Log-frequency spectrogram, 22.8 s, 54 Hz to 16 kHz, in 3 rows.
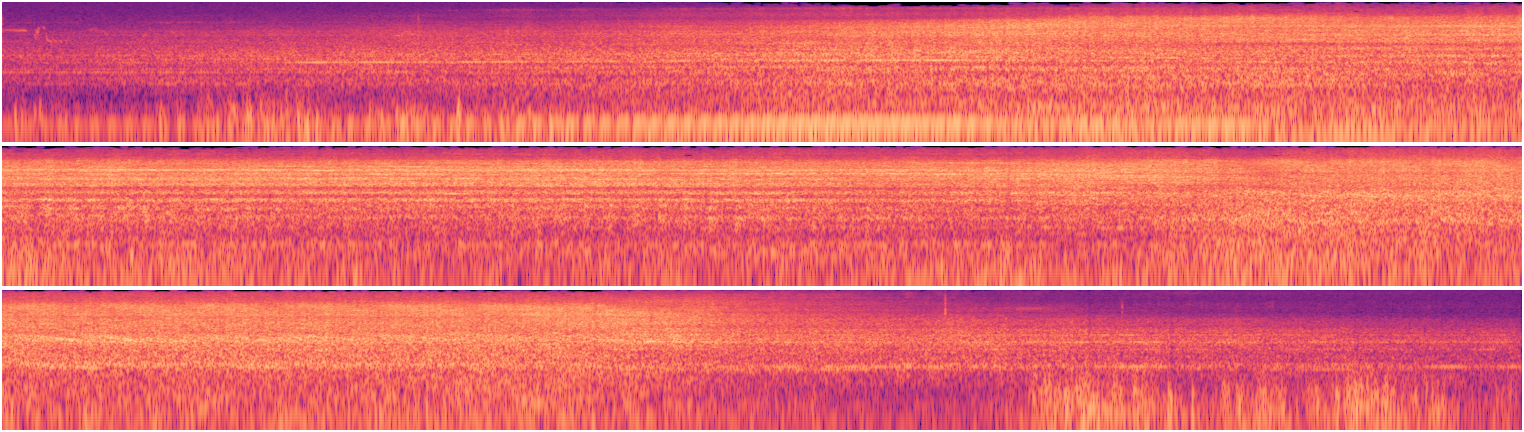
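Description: GB Railfreight Class 66 diesel-electric locomotive, with its two-stroke EMD V12 engine, hauling a train of engineering wagons past at speed. Its low engine drone builds as it approaches, then gives way to the steady rumble of the wagons rolling by with some high steady ringing tones. The sound fades as the train draws away near the end.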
